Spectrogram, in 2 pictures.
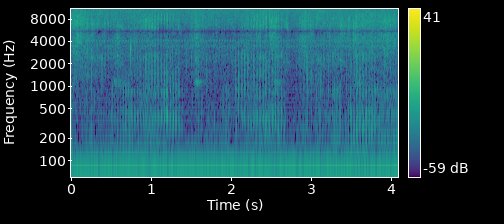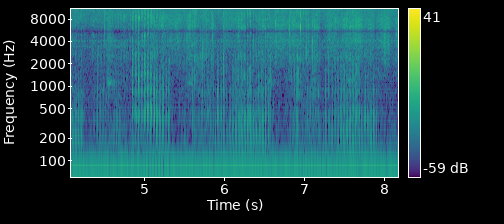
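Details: Pet cat Mia purring while she cleans herself indoors; the rumbling purr swells in rhythmic pulses about once a second, alongside light grooming sounds.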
